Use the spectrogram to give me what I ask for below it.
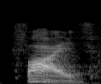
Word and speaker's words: five: O 5, cuidado para não falar five, né? Já vi gente falar five, não é five, é five, né? Bem um five, mais ou menos assim. Tá, deixa eu tirar o negrito aqui, fica melhor. É o five, tá, five. Na verdade, não fica o E no final, fica bem five. Você vê que o V no final fica bem seco, né?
